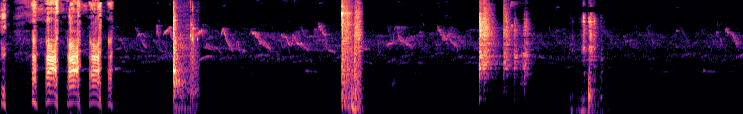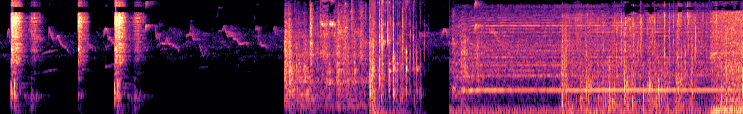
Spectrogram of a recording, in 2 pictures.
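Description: A series of sharp cracks and clinks, like brittle material breaking, spaced irregularly. About two-thirds of the way in, a steady motor drone with a single held tone takes over.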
